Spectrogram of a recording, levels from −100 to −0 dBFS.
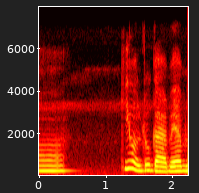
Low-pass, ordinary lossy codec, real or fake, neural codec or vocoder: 7.2 kHz; none; real; none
